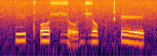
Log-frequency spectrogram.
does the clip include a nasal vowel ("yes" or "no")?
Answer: no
